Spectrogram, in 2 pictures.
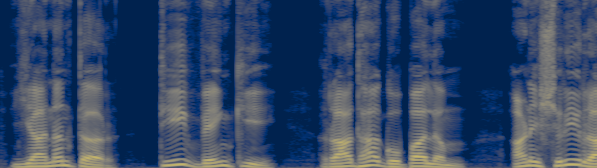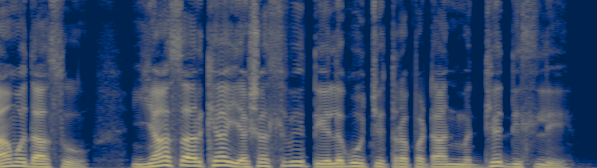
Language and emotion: Marathi, neutral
